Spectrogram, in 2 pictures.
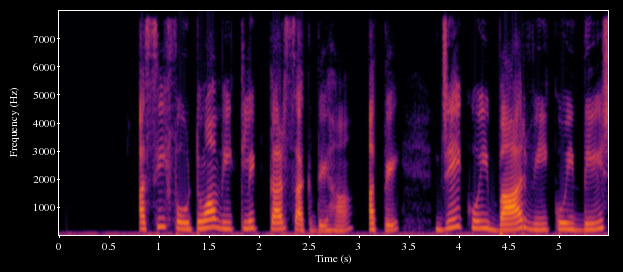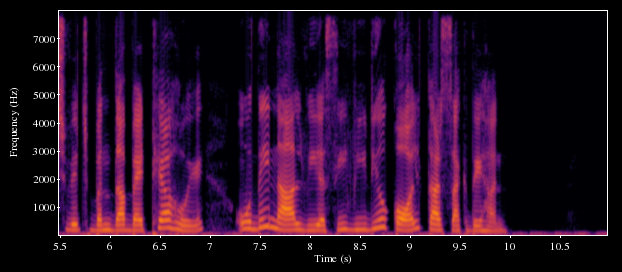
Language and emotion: Punjabi, neutral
